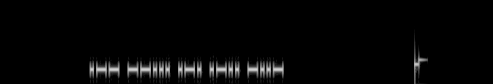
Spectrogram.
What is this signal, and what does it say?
Morse code, heard as a keyed tone, about 38 wpm, 700 Hz. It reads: W7RLX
